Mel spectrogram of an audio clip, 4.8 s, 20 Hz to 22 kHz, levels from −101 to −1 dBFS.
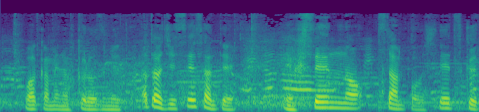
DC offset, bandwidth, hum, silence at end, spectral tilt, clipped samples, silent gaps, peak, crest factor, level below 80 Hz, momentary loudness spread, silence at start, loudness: under 0.1%; 13.5 kHz; none; 0 s; -6.5 dB/octave; under 0.1%; none; -2 dBFS; 16 dB; -60 dBFS; 9 LU; 0 s; -20 LUFS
